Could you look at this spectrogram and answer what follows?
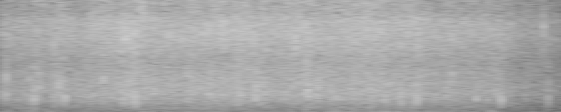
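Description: Heavy monsoon rain pours down in a dense, steady hiss with scattered drops spattering close by, and no voices.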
